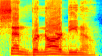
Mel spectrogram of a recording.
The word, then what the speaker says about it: San Bernardino: San Bernardino. – Yes. – Which it trended Yeah. – As a misspelling. – Yeah, it's San Bernardino. – Yep. – Not Bernardino.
